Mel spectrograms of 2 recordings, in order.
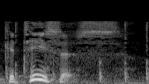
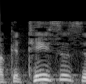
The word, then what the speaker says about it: ktisis: he is a kainos katesis. No way. You know what? You want to be one? Yeah, you want to be one of those. Kainos new and katesis. K-T-I-S-I-S. Now, katesis is the noun that comes from the verb katizo. Looks like that. K-T-I-Z, long O.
